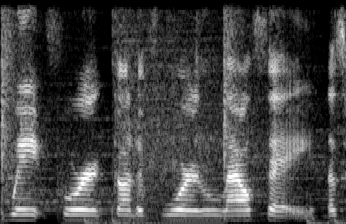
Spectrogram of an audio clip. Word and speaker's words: Laufey: It was such a good game, and I cannot wait for God of War Laufey. That's how you pronounce the name.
